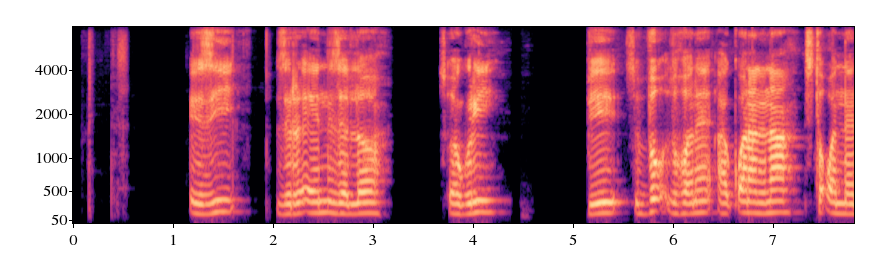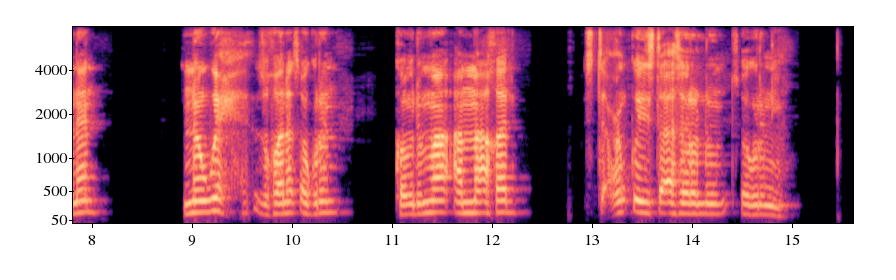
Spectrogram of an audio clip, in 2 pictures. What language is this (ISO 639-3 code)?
tir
